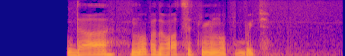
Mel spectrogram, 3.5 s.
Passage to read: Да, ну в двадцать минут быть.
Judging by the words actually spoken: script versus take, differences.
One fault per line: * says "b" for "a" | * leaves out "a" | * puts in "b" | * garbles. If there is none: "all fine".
all fine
